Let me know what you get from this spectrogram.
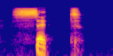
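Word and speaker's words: sept: Then here, remember, P is not pronounced. Okay, it doesn't exist. So you get this set sound. Set, set.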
